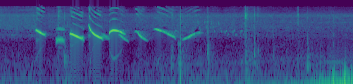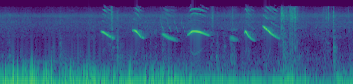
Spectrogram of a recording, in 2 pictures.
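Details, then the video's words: Green-winged saltator in the woods gives two bursts of rapid, slurred, downward whistles, about ten notes each. A low rumbling noise rises between them and continues beneath the second burst. "trinca ferro no mato"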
